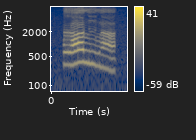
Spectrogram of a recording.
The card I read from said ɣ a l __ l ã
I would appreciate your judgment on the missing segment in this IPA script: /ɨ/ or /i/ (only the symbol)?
ɨ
